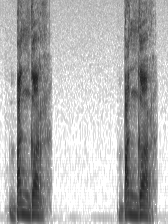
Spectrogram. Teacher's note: Of course, we roll that R in Welsh.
